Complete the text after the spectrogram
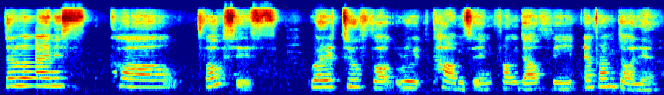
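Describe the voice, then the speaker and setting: A woman's voice: high voice, slow, slight background noise, rough recording. A young woman playing an earnest, imperious queen of ancient Greece in an amateur radio drama. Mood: questioning. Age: young adult. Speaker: student actor.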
